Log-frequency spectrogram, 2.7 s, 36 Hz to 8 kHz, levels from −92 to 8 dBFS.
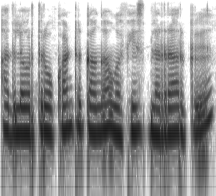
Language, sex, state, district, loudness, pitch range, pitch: Tamil, female, Tamil Nadu, Nilgiris, -11 LUFS, 205-220 Hz, 210 Hz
